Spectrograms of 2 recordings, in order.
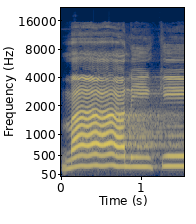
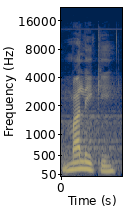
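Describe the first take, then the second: First: The first vowel is stretched long. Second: The first vowel is short. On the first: The speaker calls it right. "একালিফ টেনে পড়তে হবে" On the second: The speaker calls it wrong. "অনেকেই আমরা বলি মালিকি"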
